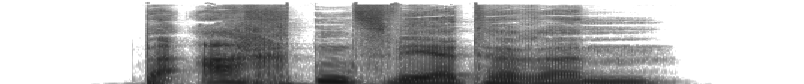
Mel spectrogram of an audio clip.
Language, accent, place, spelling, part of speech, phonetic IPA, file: German, Germany, Berlin, beachtenswerterem, adjective, [bəˈʔaxtn̩sˌveːɐ̯təʁəm], De-beachtenswerterem.ogg
- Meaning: strong dative masculine/neuter singular comparative degree of beachtenswert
